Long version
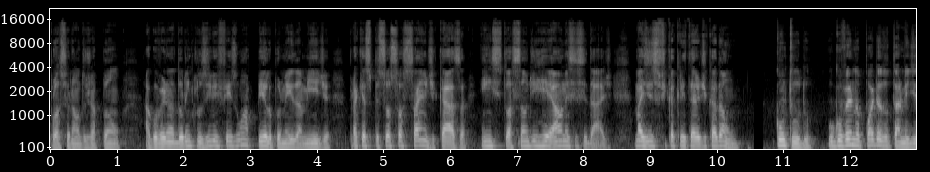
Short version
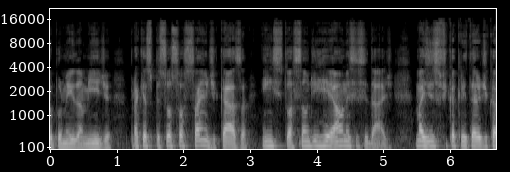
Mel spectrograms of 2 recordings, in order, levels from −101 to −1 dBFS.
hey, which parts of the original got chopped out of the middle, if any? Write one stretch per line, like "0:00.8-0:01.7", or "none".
none

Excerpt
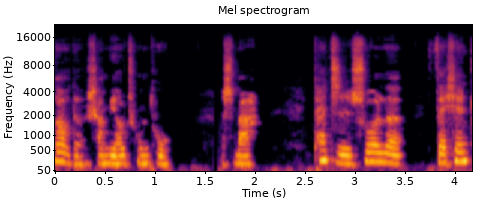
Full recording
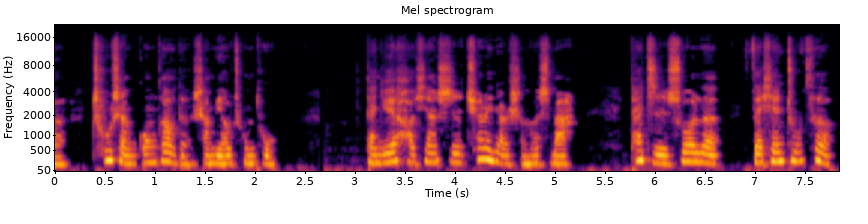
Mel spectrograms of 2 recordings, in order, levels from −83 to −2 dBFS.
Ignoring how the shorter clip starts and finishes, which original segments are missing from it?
0:02.7-0:04.8

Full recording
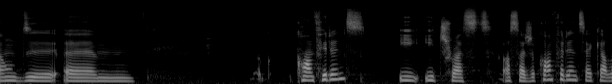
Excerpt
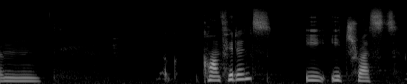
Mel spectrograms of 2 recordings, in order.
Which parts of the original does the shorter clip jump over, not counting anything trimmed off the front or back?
none

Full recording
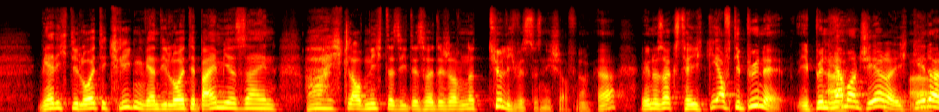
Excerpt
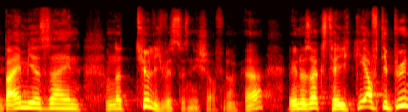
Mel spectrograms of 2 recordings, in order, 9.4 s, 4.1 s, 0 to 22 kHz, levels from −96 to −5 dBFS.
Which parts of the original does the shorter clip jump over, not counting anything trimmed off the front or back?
0:03.0-0:04.6

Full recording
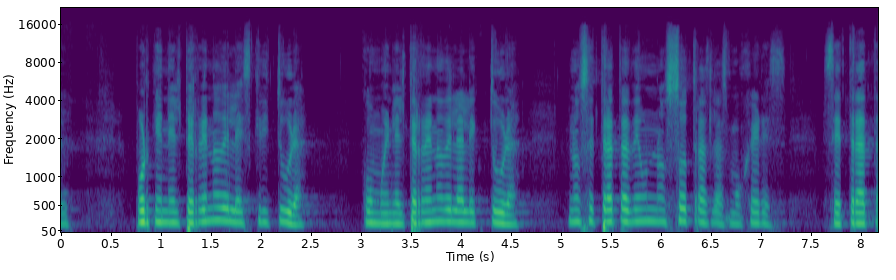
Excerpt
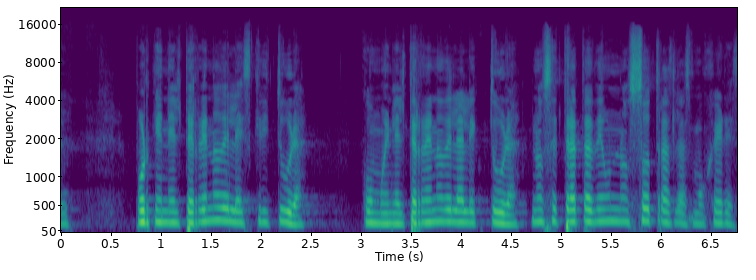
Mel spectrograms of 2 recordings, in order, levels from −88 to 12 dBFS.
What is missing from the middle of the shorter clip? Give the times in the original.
0:04.7-0:05.0

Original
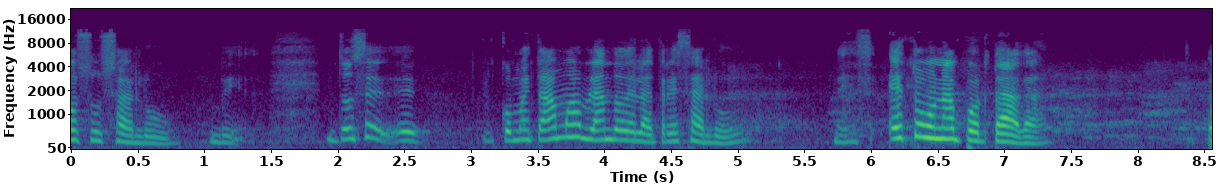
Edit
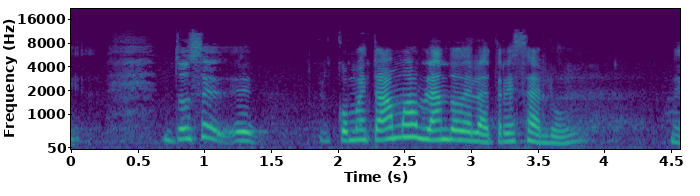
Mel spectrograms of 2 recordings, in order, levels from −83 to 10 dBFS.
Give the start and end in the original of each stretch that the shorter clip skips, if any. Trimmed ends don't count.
none

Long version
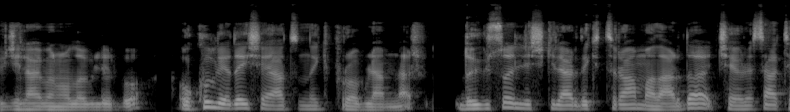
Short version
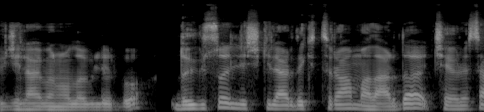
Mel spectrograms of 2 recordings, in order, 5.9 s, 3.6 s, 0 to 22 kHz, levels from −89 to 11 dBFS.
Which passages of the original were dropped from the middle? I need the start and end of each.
0:01.2-0:03.3

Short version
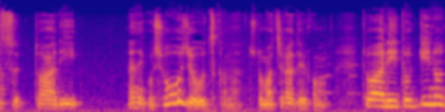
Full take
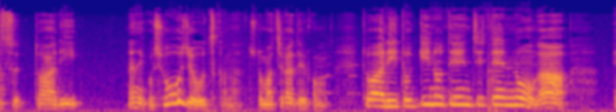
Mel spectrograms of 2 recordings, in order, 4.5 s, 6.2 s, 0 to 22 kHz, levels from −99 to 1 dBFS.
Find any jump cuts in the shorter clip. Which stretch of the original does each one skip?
none

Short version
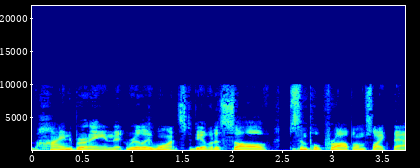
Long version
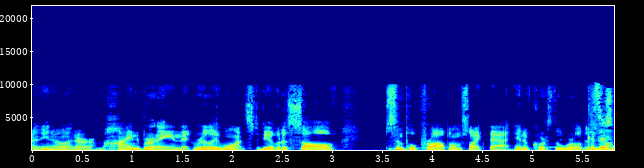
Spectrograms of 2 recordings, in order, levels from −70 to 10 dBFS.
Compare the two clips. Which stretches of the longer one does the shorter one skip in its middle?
0:03.1-0:03.4

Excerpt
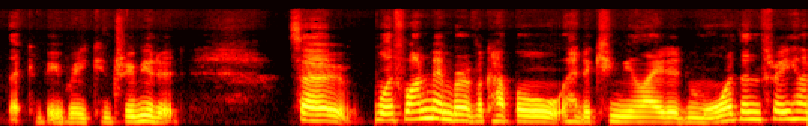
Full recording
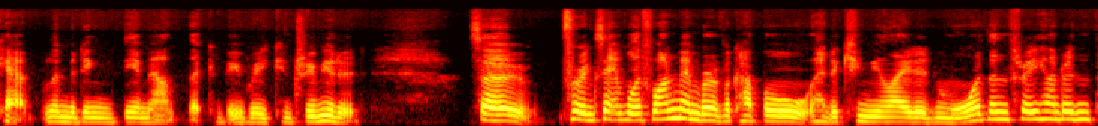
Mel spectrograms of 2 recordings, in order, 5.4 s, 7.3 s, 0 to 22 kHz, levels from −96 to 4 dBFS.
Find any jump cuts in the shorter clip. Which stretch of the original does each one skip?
0:03.7-0:04.2

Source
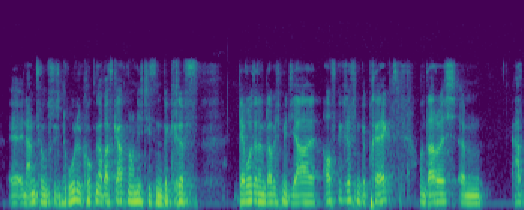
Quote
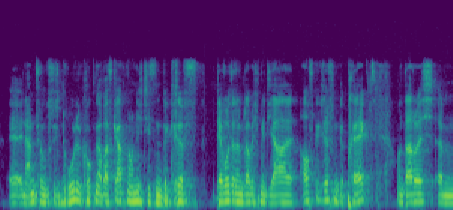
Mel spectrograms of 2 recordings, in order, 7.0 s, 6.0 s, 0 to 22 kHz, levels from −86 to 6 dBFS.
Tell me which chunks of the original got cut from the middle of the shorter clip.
0:02.7-0:03.0

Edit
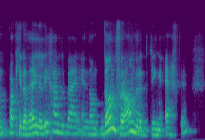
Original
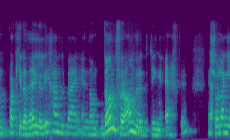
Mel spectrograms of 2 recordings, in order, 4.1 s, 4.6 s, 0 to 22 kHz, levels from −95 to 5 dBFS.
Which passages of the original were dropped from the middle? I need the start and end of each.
none

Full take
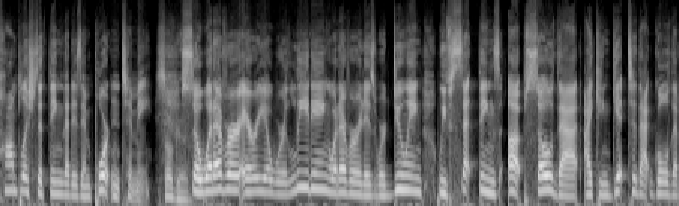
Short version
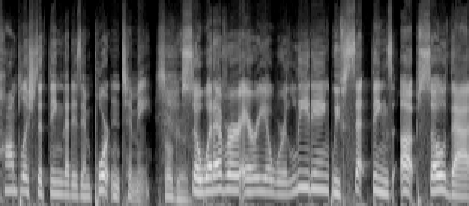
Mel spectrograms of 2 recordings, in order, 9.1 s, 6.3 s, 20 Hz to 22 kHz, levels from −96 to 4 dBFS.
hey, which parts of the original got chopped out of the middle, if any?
0:04.4-0:05.8

